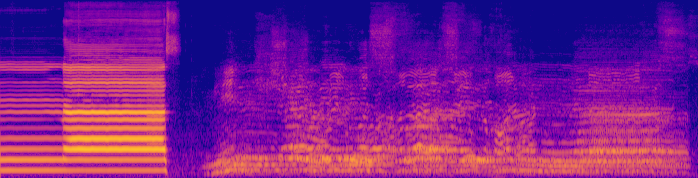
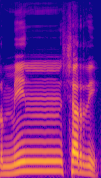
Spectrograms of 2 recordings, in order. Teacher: اور من شر، نون ساکن ہے، اس کے بعد کیا ہے شین. شین شین حروف حلقی میں ہے یا نہیں؟ نہیں ہے، تو غنہ کریں یہاں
